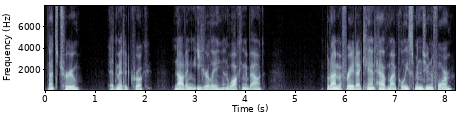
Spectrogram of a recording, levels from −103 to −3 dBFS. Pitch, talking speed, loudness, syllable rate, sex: 115 Hz, 130 wpm, -20 LUFS, 5.3 syllables/s, male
